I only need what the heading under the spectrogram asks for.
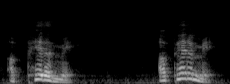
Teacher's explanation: For a guide to help you pronounce this word, use this, epitome, epitome. It has four syllables. And the stress is on the second syllable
